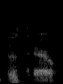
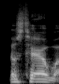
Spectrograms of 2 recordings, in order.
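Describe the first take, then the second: First: Breathy whisper, much softer; hushed whisper of misery. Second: Said in the usual way. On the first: Real, not acted. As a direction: whisper it like a grim confession. Repeated with whisper.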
